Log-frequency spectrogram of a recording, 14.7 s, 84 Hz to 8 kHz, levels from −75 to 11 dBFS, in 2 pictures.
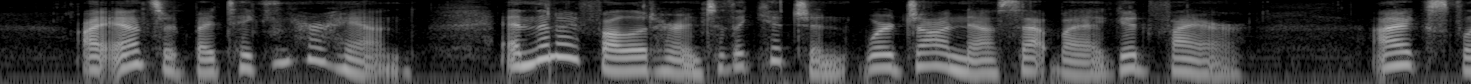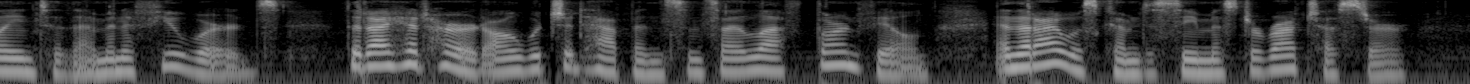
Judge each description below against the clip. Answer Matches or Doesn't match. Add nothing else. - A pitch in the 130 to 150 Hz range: Doesn't match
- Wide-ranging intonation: Matches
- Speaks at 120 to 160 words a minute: Doesn't match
